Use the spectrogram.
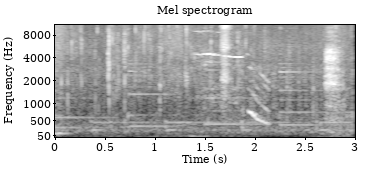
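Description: Dog yipping and whimpering in a video game, a few short high yelps and a rising whine among game effects, with faint talk underneath.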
